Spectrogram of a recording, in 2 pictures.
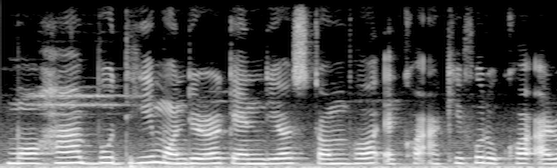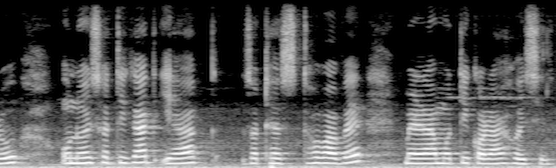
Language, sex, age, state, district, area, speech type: Assamese, female, 18-30, Assam, Darrang, rural, read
